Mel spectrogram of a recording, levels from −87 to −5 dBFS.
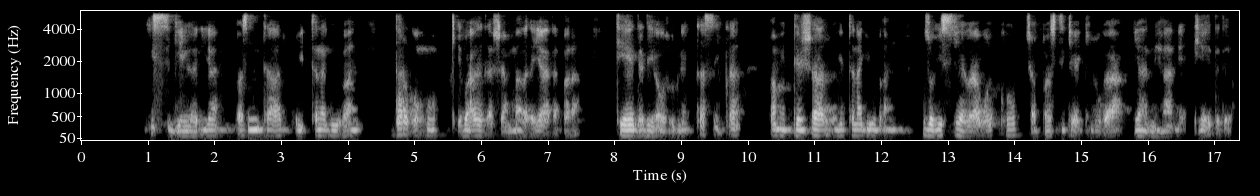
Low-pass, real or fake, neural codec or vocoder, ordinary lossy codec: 5.4 kHz; fake; codec, 16 kHz, 2 kbps, FreqCodec, larger model; Opus, 64 kbps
